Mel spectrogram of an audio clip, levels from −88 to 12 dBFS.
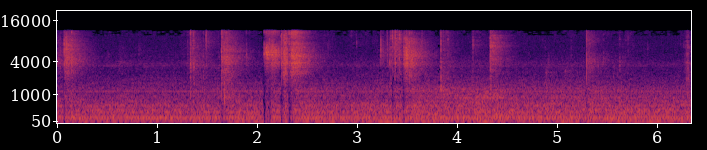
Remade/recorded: recorded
